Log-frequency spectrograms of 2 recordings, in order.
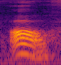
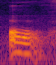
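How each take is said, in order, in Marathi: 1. अंतिम f चा आवाज सॉफ्ट आणि हवेसारखा आहे. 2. अंतिम f चा आवाज सॉफ्ट आणि हवेसारखा आहे.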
